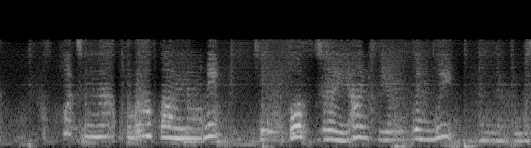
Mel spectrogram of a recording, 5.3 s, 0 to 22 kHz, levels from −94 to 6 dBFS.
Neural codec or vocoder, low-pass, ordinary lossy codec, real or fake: codec, 44.1 kHz, 0.9 kbps, DAC; 7.2 kHz; none; fake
